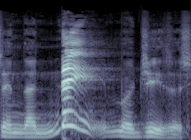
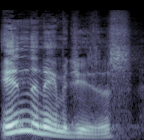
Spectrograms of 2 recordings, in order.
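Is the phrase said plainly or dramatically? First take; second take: dramatically; plainly. First: It is said in a flamboyant, dramatic way. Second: It is said in a plain, ordinary way.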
